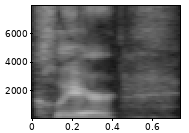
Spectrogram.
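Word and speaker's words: Xlear: name today it's X le AR and it's pronounced clear and that helps to reduce allergens from sticking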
